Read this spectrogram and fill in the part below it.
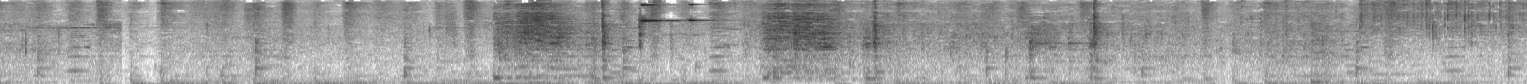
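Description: Cold water being readied at a sink splashes and sloshes in uneven bursts, with clinks and swishes from a container and running-water hiss, fairly close and loud with no speech.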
